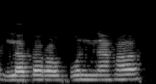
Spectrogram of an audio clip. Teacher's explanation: را کو ہیوی پڑھیں گے کیونکہ را پہ زبر ہے. لام اور تا کو جلدی پڑھیں گے.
